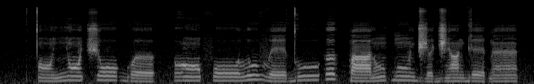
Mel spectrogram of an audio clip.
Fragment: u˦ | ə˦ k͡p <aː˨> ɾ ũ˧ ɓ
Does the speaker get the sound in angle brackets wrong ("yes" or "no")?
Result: no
